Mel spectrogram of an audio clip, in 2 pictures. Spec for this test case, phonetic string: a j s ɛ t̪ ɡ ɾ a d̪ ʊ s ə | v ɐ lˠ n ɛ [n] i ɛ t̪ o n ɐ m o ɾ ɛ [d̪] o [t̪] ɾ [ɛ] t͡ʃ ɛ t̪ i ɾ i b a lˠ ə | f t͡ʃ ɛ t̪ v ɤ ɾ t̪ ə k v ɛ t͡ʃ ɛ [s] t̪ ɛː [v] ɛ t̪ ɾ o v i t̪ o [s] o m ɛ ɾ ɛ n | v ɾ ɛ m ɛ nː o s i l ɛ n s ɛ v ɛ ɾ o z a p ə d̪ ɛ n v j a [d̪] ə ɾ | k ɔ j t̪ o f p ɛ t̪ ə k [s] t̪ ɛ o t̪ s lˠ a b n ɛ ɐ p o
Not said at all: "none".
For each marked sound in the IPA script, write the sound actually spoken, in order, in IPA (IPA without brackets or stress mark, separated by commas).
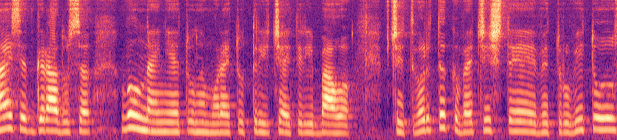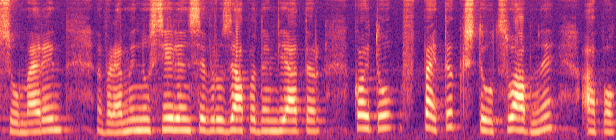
n, t̪, t̪, i, ʃ, v, s, t̪, ʃ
